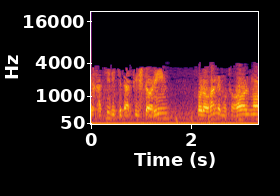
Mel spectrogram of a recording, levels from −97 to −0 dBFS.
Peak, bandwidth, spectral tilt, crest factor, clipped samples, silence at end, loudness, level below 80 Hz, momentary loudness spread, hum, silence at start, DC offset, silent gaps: -2 dBFS; 4.3 kHz; -8.5 dB/octave; 14 dB; under 0.1%; 0 s; -17 LUFS; -42 dBFS; 9 LU; none; 0 s; 5%; none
